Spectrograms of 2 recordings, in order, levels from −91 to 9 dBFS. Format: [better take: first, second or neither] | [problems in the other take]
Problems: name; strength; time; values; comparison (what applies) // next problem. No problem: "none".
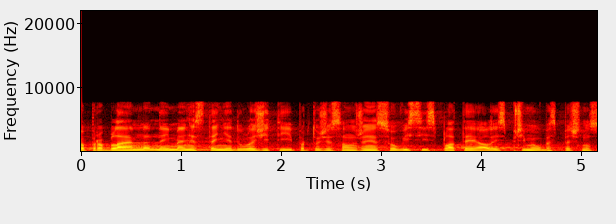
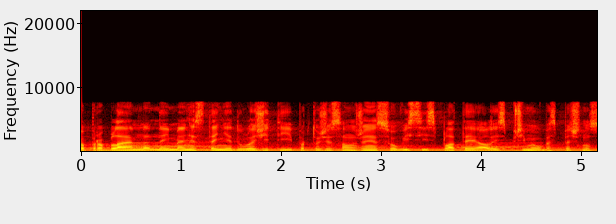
first | background sound (Keyboard (musical)); 11 dB below the speech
